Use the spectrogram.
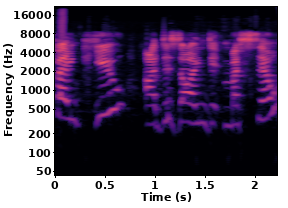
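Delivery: hearty, boisterous street-vendor character voice. Voicing the meat seller thanking customers: boisterous voice of a small woman. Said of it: "she goes".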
